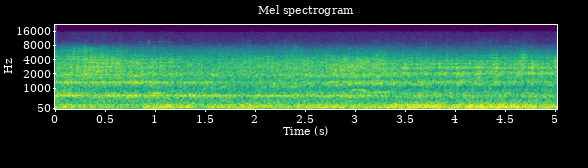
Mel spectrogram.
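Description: A helicopter's engine whines steadily.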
